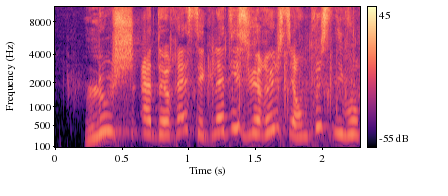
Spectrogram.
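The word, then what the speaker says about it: Gladys Verhulst: Louche Adorest et Gladys Verluch. Et en plus, niveau prononciation, c'est parfait.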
